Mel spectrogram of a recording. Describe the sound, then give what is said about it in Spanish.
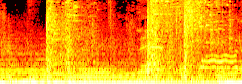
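A bathroom mirror is smashed with several punches, its glass shattering in loud, sharp crashes, about three bursts of breaking glass spaced a second or so apart, over a steady low droning music bed. “Tras el recuerdo se encuentra en un baño contemplándose en un espejo. De repente lo rompe de varios puñetazos.”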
